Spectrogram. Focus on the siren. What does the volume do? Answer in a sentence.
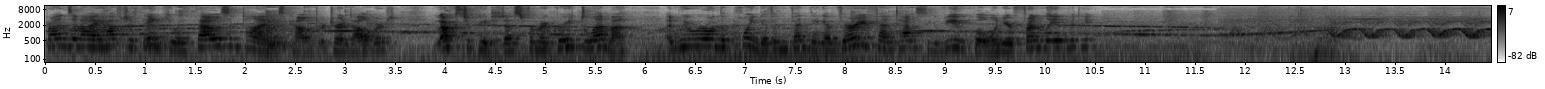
The volume of the siren goes down, then up.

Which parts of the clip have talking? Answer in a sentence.
You can hear the talking from 0.0 to 10.5 s.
